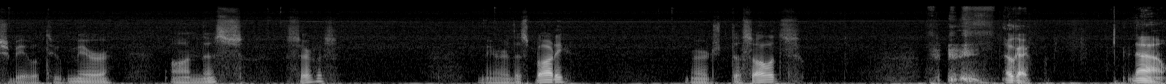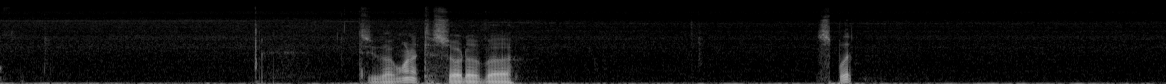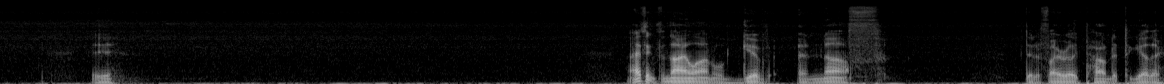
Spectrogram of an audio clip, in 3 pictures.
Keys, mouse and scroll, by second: 0.0 click, 2.7 click, 4.8 click, 6.6 click, 8.5 middle click, 9.4 middle click, 10.0 scroll down 1, 10.3 middle click, 10.8 scroll up 1, 10.8 middle click, 11.0 middle click, 12.1-14.5 middle drag, 15.1-17.6 middle drag, 18.3 scroll up 1, 18.6-20.0 middle drag, 20.5-21.0 scroll up 1.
